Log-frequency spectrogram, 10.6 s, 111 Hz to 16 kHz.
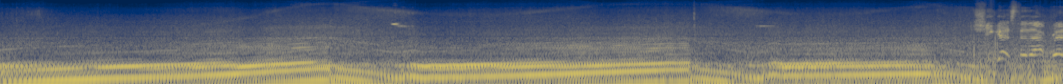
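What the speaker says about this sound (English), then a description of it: "She gets to that red line on the rev counter quick." A modified turbocharged Porsche 911 SC engine revs repeatedly toward the red line. Each rev climbs steadily for about three seconds and then drops back, a loud and close engine note with voices talking over it.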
